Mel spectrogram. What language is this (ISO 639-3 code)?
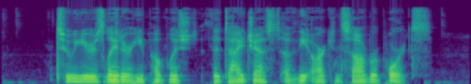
eng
